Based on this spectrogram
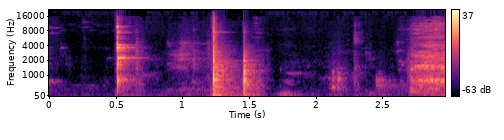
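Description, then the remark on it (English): Cask Strength Double Chocolate Malt whisky is poured into glasses: three sharp glassy clinks and knocks ring out at uneven intervals, with soft handling sounds between, then a steady rushing splash of liquid at the end. “Pour that shit up.”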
